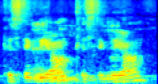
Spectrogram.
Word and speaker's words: Castiglione: From Castiglione. Castiglione. I thought it was Castiglione. Castiglione. Yeah, the G's not pronounced. It's like okay.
